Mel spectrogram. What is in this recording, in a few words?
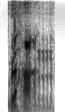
"rehung", British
